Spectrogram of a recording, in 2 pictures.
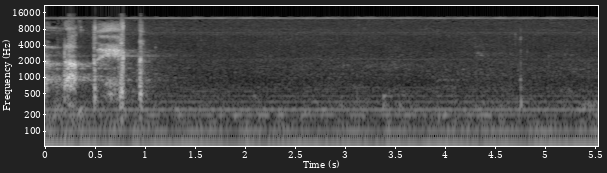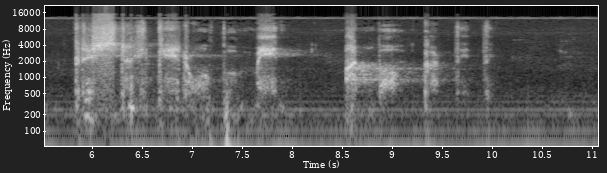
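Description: An elderly woman speaks slowly and calmly into a microphone, with pauses.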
